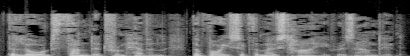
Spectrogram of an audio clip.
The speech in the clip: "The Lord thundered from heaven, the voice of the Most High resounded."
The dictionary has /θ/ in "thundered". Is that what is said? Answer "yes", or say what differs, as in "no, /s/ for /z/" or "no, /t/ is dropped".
yes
